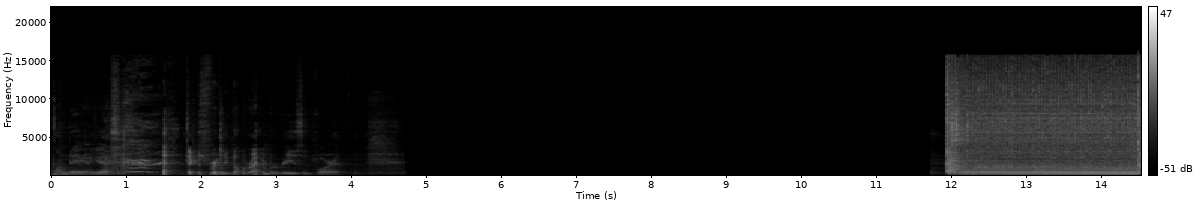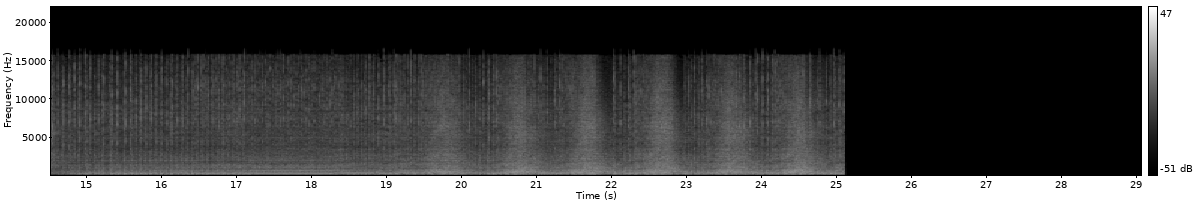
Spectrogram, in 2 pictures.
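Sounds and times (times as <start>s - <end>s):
electric roller starter spinning: 11.8s - 25.1s
motorcycle engine revving: 12.0s - 25.1s.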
